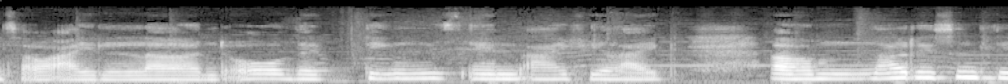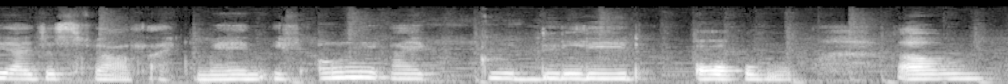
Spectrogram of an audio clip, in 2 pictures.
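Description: A woman in her thirties talking through her day as a vlogger in a relaxed, thoughtful way, with lots of fillers. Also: lowish voice. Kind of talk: casual voice-over narration.

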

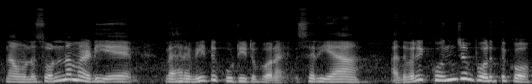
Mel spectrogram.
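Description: A man's voice: mid-range voice, big pitch swings, brisk, a little mellow, slight background noise, lightly acted. A man playing a devoted young husband who pleads with and reassures his upset wife in a family drama. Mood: soothing. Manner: pleading, reassuring, then grumbling to himself. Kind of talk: melodramatic web-series acting.

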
